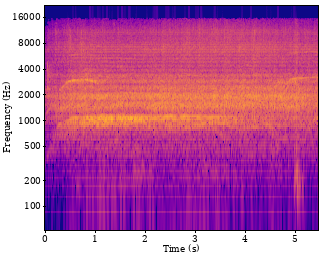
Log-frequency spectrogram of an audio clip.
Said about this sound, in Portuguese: Essa aí, sendo aplaudida de pé por um auditório lotado, é a Bel Puan, poeta, artista musical, atriz, formada em História na Universidade Federal de Pernambuco. Essa apresentação foi em 2018 na Flip, a Festa Literária de Paraty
